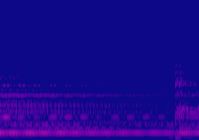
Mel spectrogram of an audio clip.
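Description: Outro music: one sustained, ringing chord held with no new notes, its upper overtones slowly fading.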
